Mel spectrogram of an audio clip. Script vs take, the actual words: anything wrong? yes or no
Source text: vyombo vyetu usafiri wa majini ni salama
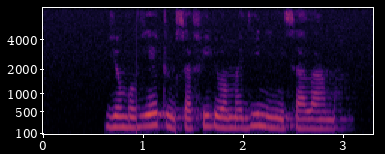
no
